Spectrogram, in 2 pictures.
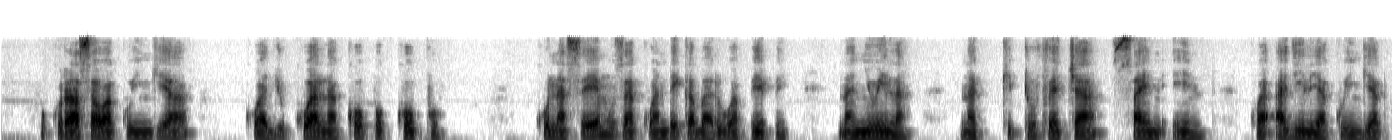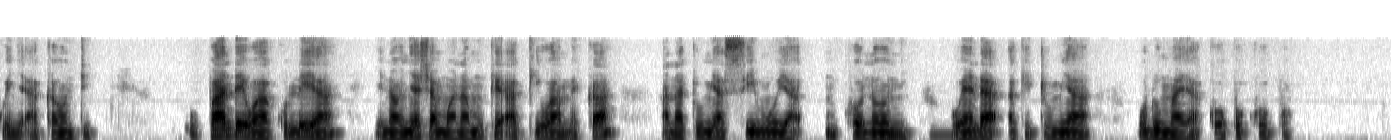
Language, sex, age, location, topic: Swahili, male, 25-35, Kisumu, finance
